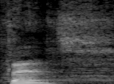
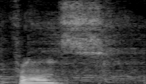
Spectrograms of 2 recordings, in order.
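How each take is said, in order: First: The word is said with English pronunciation. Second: The word is said with French pronunciation. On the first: "In English you say France" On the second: "In French you say France"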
